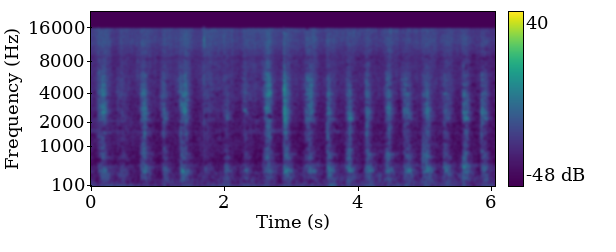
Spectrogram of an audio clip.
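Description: Metal spoon scraping and stirring cabbage thoran around an unglazed clay pot, in quick, even strokes about three a second.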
